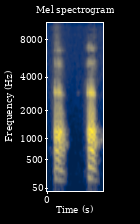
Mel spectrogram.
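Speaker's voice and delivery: repeated isolated "ah, ah" for short O; teacher demonstrating the short vowel AH. Shown as a demonstration. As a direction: sound out the short O as AH, twice. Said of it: "One is a short O".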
